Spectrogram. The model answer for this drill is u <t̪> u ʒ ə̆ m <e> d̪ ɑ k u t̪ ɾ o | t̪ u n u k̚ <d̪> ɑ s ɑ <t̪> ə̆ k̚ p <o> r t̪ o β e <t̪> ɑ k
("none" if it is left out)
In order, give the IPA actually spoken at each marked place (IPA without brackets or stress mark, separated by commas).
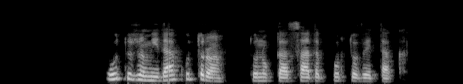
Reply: t̪, i, t̪, d̪, u, t̪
